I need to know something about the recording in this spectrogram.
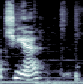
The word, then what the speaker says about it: Chiad: Couple IL named Bane and Shiad, I believe. How do you guys pronounce that? Shiad. Yeah, Chiad.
